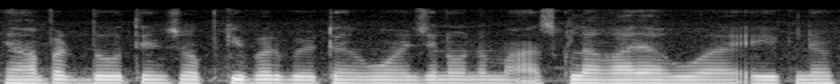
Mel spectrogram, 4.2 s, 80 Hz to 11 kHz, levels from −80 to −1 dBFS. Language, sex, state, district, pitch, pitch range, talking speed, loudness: Hindi, male, Uttar Pradesh, Deoria, 130 Hz, 130-135 Hz, 230 wpm, -14 LUFS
